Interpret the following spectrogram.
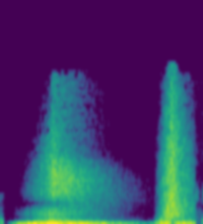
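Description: Title-card transition sound effect: a whoosh over a deep low boom lasting about a second and a half, then a short, bright swish just before the end.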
